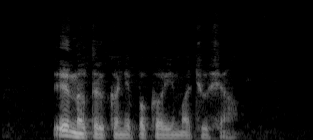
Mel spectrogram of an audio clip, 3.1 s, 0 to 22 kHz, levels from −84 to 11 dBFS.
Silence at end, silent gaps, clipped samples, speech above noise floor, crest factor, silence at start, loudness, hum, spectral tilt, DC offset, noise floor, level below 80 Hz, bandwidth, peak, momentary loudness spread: 0.75 s; none; under 0.1%; 44 dB; 20 dB; 0.55 s; -30 LUFS; none; -9 dB/octave; under 0.1%; -74 dBFS; -56 dBFS; 14 kHz; -12 dBFS; 18 LU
